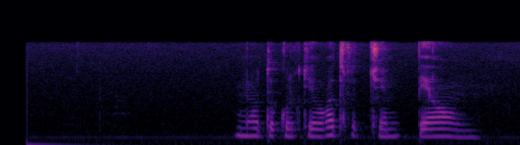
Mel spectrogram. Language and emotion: Russian, neutral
